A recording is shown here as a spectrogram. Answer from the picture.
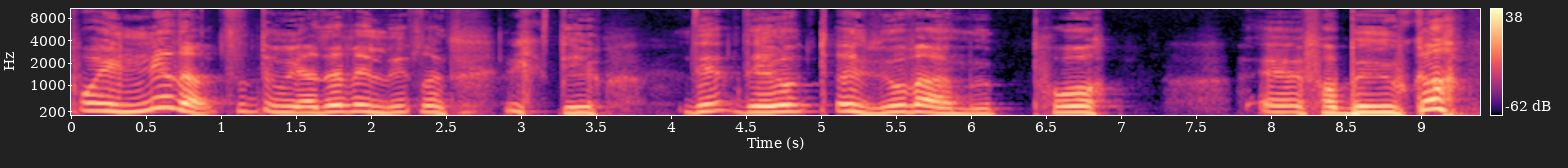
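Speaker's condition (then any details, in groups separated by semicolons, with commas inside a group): Cerebral palsy; speech difficulties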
